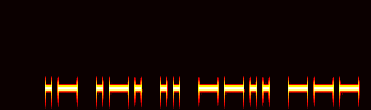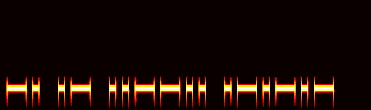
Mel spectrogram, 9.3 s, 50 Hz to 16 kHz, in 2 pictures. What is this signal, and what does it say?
Morse code, heard as a keyed tone, about 14 wpm, 700 Hz. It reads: ARIZONA?.
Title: Pangram Challenge v2 - 15wpm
